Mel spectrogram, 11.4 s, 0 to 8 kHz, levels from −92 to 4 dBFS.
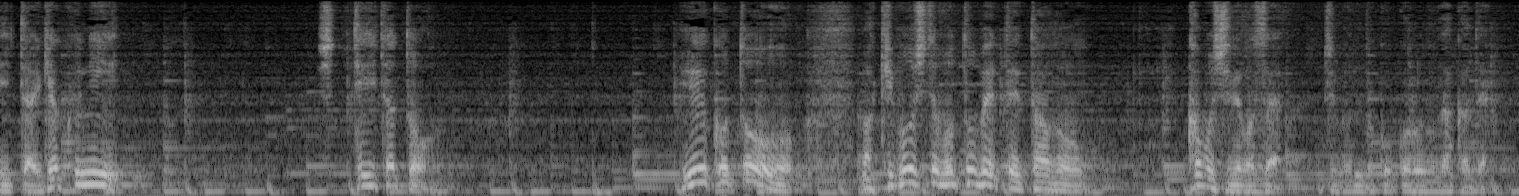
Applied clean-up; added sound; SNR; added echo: none; none; none; reverberation time 2.9 s.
